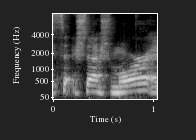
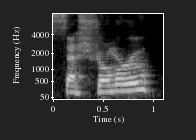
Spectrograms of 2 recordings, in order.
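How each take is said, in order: First: The name is short and ends with 'more'. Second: The name is longer and ends with 'maru'. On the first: The speaker calls it wrong. "I've been saying I say Seshmore" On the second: The speaker calls it right. "if I'm pronouncing that correctly now"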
